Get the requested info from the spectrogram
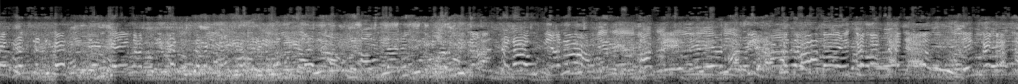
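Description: A crowd of people talking and shouting over one another, with a woman shouting close by.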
